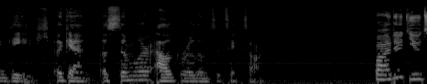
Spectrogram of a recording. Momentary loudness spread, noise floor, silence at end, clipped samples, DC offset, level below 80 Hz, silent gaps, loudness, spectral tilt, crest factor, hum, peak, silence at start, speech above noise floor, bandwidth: 14 LU; -66 dBFS; 0 s; under 0.1%; under 0.1%; -66 dBFS; none; -40 LUFS; -2.5 dB/octave; 26 dB; none; -16 dBFS; 0 s; 26 dB; 16 kHz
